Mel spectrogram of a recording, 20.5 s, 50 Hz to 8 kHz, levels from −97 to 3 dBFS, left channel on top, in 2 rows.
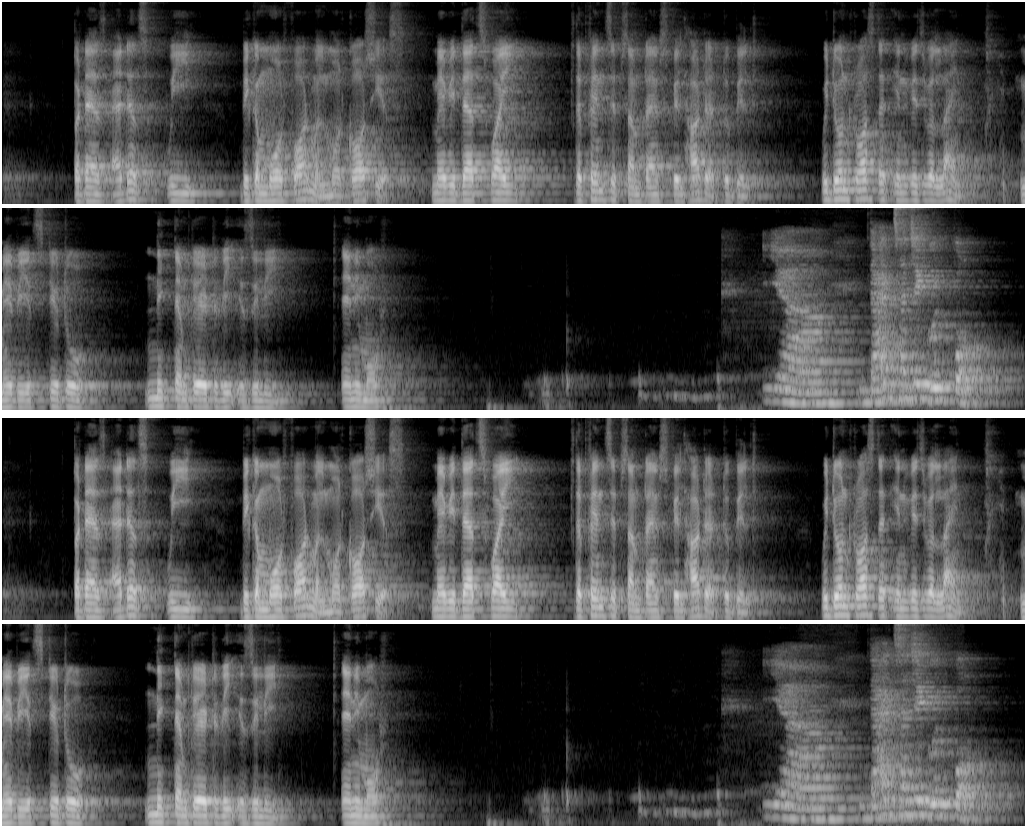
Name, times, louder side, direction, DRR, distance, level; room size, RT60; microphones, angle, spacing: voice 1, 0.7-1.9 2.4-4.0 4.3-5.2 5.7-7.5 8.2-9.6 10.2-11.1 11.7-13.0 13.6-14.1, right 3 dB, 25° right, 12 dB, 0.3 m, -24 dB
voice 2, 17.8-19.9, left 1 dB, 40° left, -8 dB, 3.1 m, -29 dB
12.5 x 6.8 x 3.0 m, 1.3 s
head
